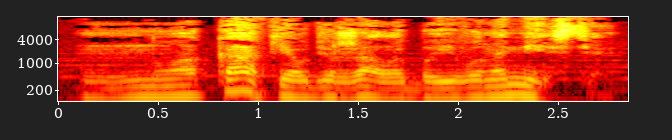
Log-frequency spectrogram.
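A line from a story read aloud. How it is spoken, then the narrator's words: Quiet defensive young woman. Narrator (Russian): тихо оправдывалась девушка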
